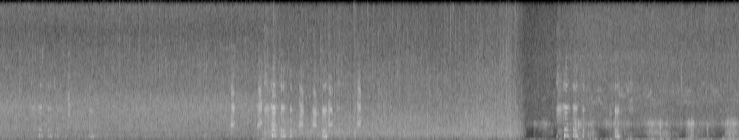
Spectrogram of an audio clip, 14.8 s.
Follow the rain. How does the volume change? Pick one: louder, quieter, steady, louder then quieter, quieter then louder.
steady.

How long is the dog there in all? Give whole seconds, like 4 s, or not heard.
3 s.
